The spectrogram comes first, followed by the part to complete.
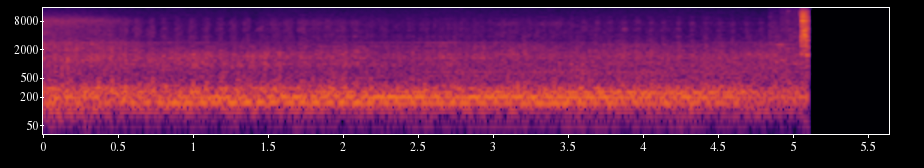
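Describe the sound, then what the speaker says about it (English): A steady, droning helicopter rotor thrums loudly and evenly for several seconds, then cuts off abruptly into silence. "And then the last helicopter left."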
